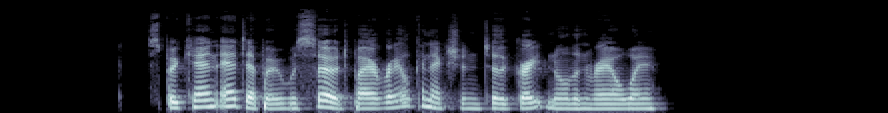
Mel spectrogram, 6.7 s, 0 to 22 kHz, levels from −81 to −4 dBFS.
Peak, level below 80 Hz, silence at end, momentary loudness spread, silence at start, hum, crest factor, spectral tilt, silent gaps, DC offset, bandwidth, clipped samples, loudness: -2 dBFS; -60 dBFS; 1.7 s; 7 LU; 1.15 s; none; 18 dB; -6 dB/octave; none; under 0.1%; 13 kHz; under 0.1%; -17 LUFS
